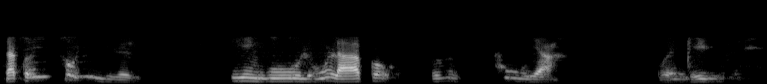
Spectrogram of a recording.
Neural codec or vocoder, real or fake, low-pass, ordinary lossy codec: codec, 24 kHz, 0.9 kbps, WavTokenizer, medium speech release version 1; fake; 3.6 kHz; none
